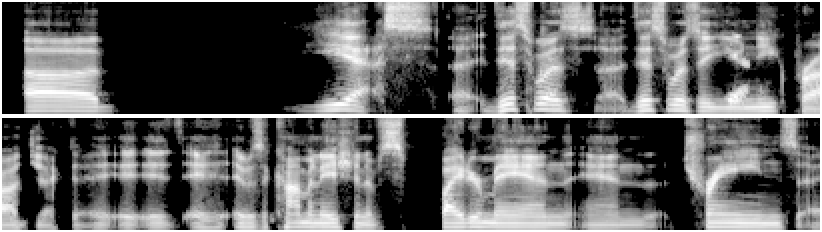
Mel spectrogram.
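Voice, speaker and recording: A man with a New Jersey accent speaks at a very slow pace in a medium pitch, on a very clean recording with a silent background. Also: ordinary pitch variation. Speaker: podcaster and former DJ. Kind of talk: casual chat.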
